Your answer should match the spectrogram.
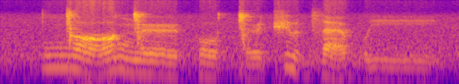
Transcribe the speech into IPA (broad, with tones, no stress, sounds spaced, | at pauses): ŋ͡ǀ ɑː˧˩˧ ŋ͡ǀ øː˨˩ k o˨˩ ɡ͡ǀ ø˨˩ t͡ʃ ɯ˥˨ d͡z æ˧˩˧ ɡʷ iː˨˩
